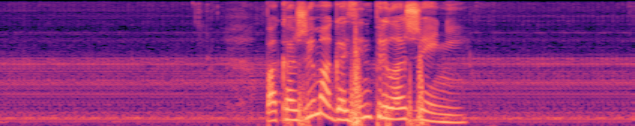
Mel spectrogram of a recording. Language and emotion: Russian, neutral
